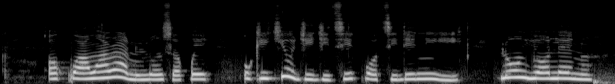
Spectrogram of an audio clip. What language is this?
Yoruba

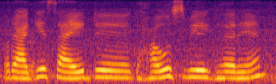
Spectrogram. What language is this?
Hindi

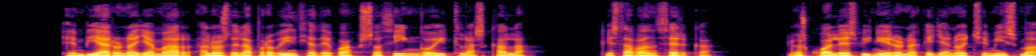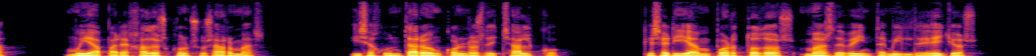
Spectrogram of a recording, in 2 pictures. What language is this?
Spanish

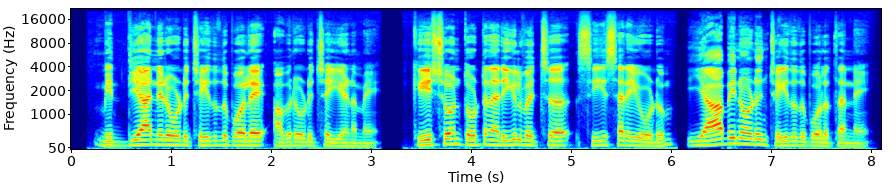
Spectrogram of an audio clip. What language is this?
Malayalam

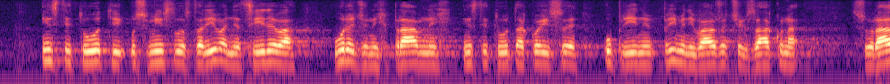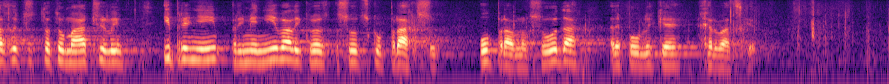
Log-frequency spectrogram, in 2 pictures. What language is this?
Croatian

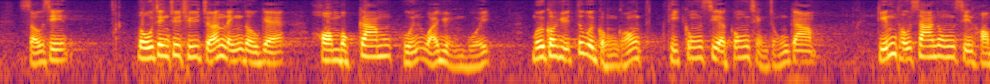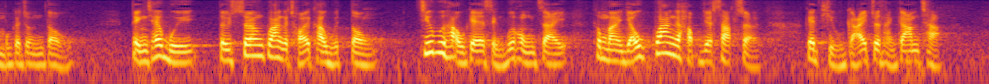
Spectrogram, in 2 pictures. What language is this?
Cantonese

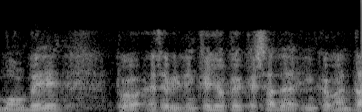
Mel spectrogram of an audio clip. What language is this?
Catalan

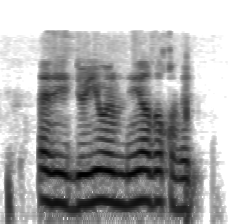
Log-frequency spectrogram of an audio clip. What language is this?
Kabyle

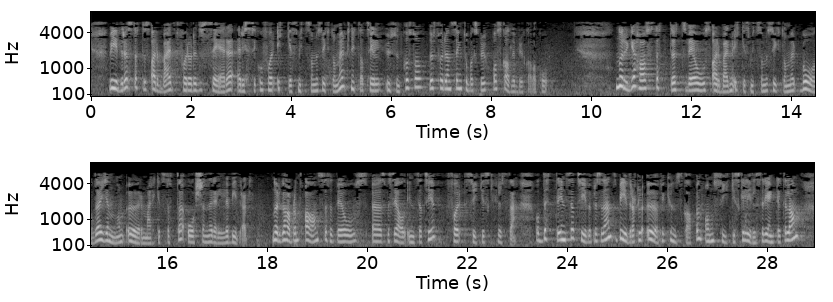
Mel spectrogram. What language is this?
Norwegian Bokmål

